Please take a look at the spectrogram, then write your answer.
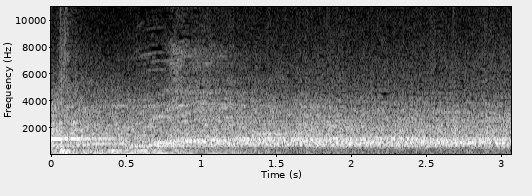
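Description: A large arena crowd at a gymnastics final roars in sustained cheering as American gymnast Lori Hernandez launches into a double-twist Yurchenko vault in the U.S. team's first rotation, a loud, dense wash of whoops and yells that holds steady for the full three seconds without letting up.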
